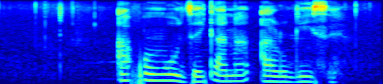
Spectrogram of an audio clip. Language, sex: Venda, female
